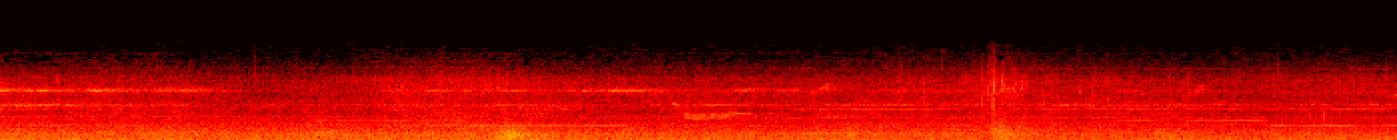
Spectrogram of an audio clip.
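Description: Freight train of autorack cars rolling on steel rails: a steady rumble with thin high wheel squeals that come and go, and a clack twice.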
